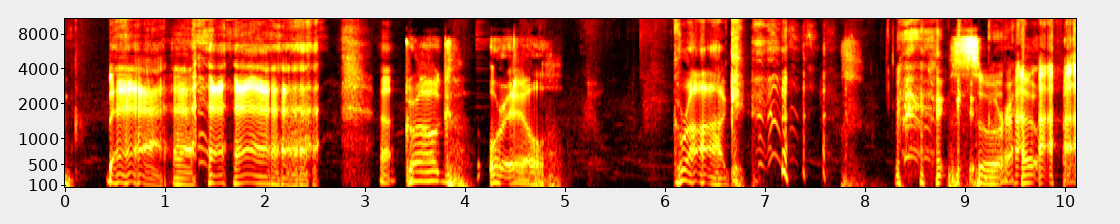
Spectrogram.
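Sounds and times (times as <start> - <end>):
speech: 0.0 - 5.0, 6.1 - 7.4, 8.3 - 10.0
person's voice imitating a sheep bleat: 0.4 - 1.3
laughter: 0.4 - 3.0, 6.4 - 10.0.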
